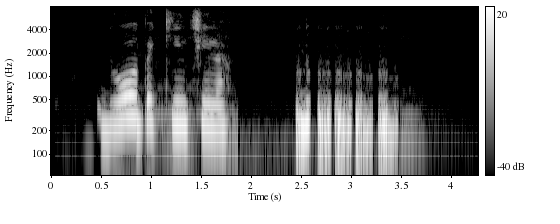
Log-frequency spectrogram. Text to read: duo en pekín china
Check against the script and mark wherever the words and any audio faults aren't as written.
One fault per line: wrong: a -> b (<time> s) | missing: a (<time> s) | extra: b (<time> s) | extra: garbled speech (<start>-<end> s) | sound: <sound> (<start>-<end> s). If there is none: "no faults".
sound: laugh (2.4-3.5 s)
